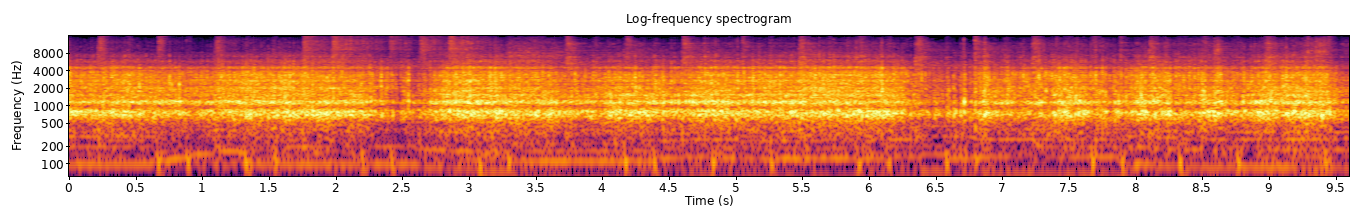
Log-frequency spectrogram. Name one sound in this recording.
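A snowmobile engine roars loudly close by, rising and dipping as the throttle changes.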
